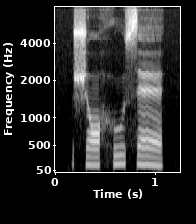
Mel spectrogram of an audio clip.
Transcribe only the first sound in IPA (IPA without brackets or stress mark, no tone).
ʃ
